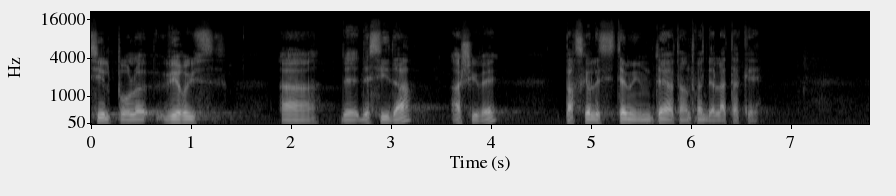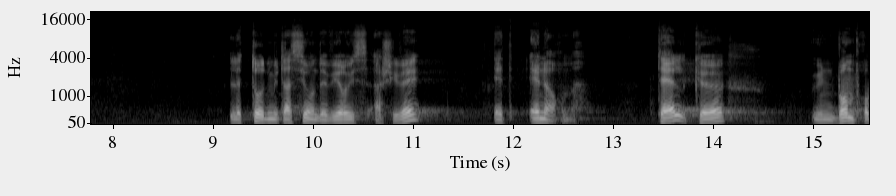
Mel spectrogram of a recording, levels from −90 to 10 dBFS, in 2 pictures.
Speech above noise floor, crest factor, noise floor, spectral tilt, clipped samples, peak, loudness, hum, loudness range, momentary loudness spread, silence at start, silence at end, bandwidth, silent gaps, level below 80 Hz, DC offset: 43 dB; 22 dB; -77 dBFS; -5 dB/octave; under 0.1%; -14 dBFS; -35 LUFS; 50 Hz at -75 dBFS; 7 LU; 15 LU; 0 s; 0 s; 15.5 kHz; none; -76 dBFS; under 0.1%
